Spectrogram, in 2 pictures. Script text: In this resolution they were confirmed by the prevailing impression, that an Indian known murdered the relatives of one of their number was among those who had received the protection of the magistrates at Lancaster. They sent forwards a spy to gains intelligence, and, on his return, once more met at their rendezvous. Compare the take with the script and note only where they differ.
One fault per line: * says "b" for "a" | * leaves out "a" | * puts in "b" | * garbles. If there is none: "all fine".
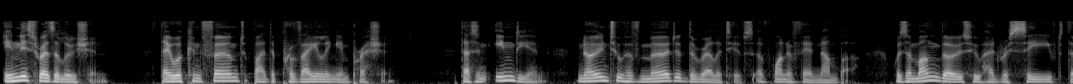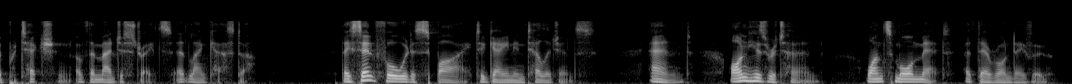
* puts in "to have"
* says "forward" for "forwards"
* says "gain" for "gains"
